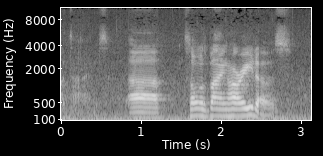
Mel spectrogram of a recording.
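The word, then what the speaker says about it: Jarritos: times uh someone's buying haritos it's the one spelled with J it's a Mexican soda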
